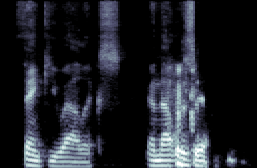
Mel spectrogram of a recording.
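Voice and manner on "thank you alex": low, flat monotone with no lift at all. Retelling how Seth answered a birthday call, imitating Seth's flat monotone. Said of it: "in the most monotone voice".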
